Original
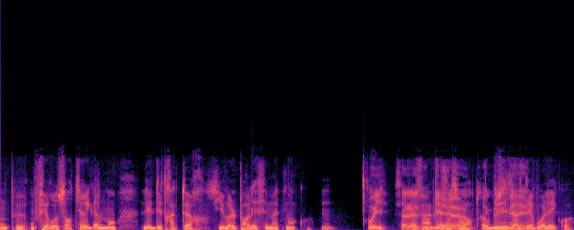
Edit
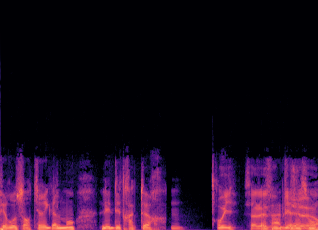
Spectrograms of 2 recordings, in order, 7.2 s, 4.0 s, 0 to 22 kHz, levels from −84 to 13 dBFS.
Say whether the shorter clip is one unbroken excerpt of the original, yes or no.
no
